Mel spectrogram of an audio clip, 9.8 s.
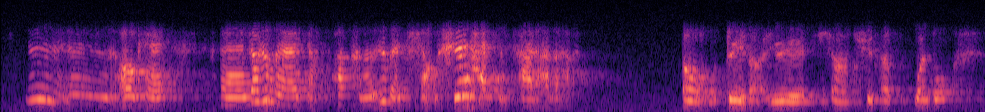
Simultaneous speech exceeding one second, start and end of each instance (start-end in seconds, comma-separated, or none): none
